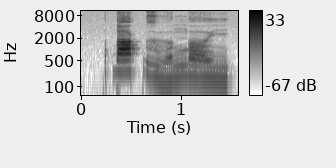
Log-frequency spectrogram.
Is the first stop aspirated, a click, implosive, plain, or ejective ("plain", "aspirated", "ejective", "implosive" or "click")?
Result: implosive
